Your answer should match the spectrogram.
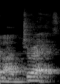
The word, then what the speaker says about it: address: Address the noun, address the verb. The same stress on the second syllable. Address. I will address him tomorrow. Give me your address. Not give me your address. In American English it's address for the noun and address for the verb.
